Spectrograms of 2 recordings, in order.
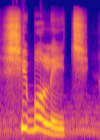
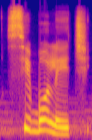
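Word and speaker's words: shibboleth: Para identificar os efraimitas que tentavam fugir, eles pediam para a pessoa dizer Shibolete. Os efraimitas não conseguiam pronunciar o She e falavam Sibolete, e eram mortos ali mesmo.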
